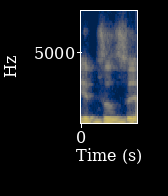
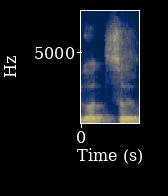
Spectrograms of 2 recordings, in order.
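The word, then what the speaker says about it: 五つ: Ini Itsutsu ya, bukan Gotsu bacanya lukisan ya.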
